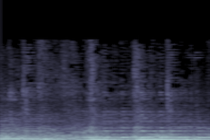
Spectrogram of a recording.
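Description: Acoustic guitars and a smaller plucked string instrument playing an instrumental passage together, with regular plucked and strummed attacks under held notes.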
